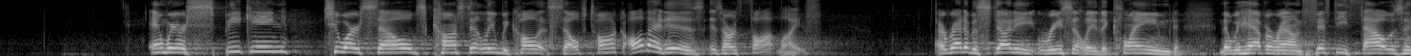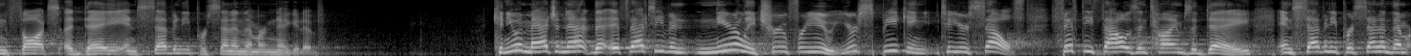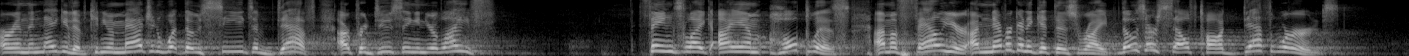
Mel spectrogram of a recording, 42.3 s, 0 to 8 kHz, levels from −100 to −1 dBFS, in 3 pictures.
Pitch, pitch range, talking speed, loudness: 220 Hz, 180-250 Hz, 145 wpm, -34 LUFS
